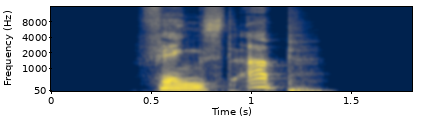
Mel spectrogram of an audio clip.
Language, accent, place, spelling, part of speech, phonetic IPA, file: German, Germany, Berlin, fängst ab, verb, [ˌfɛŋst ˈap], De-fängst ab.ogg
- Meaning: second-person singular present of abfangen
